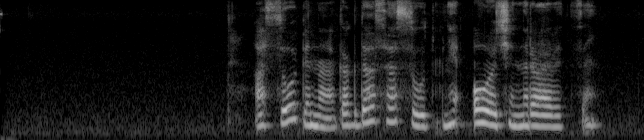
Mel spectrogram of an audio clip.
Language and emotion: Russian, positive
